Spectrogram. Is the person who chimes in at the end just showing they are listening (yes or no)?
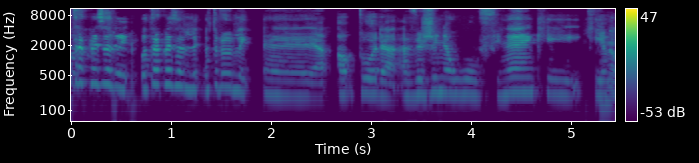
yes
